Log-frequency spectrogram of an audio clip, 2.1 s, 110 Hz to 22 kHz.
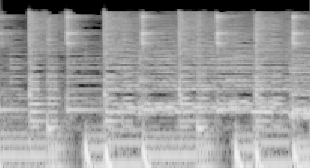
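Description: Instrumental karaoke backing played live on a Technics KN7000 arranger keyboard in a dangdut patam style: a steady beat with low drum hits that drop in pitch, over held keyboard chords, with no vocal.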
